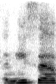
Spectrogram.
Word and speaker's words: Anissa: is an my first name is actually pronounced Ana but go by so I like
